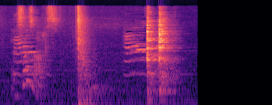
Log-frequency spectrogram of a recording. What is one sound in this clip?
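A cupboard door bangs shut.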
